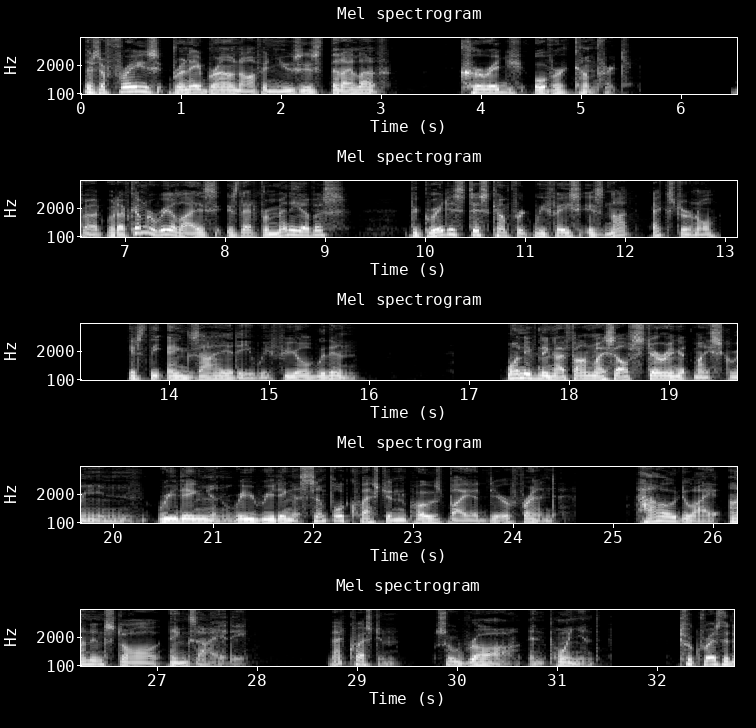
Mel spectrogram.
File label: audiobook; How Do I Uninstall Anxiety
